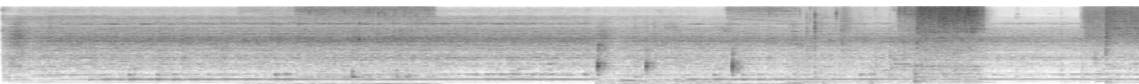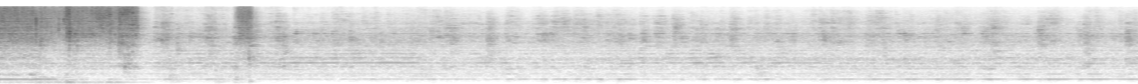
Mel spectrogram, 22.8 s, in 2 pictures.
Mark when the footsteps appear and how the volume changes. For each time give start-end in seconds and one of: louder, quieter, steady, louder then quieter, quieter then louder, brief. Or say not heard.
not heard.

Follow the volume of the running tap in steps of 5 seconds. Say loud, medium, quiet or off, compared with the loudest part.
loud, loud, loud, off, off.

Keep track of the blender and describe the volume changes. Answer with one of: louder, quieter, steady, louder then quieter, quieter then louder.
quieter.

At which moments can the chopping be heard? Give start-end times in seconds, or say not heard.
6.0-7.3.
